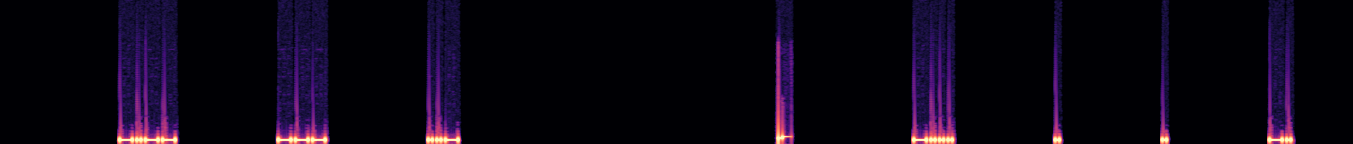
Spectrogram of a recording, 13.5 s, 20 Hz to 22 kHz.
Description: Morse code, heard as a keyed tone, about 28 wpm, spaced as for 8 wpm, 700 Hz. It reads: YOU BEEN
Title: 8x Character Spacing - Top 100 Words - 28wpm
